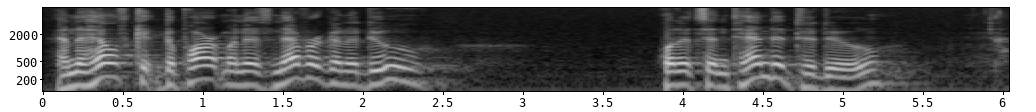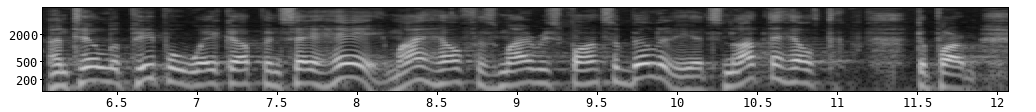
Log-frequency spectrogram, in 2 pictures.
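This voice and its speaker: A man talks at a high pitch with very even loudness. He leaves long, frequent pauses. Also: ordinary pitch variation, moderate pace. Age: 70s. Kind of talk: casual interview. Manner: halting, repeats words.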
